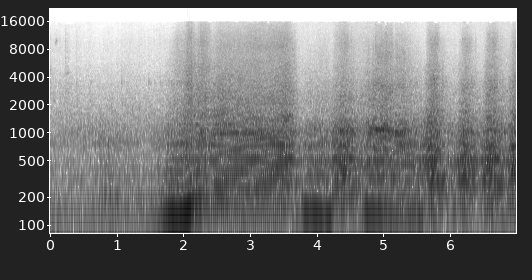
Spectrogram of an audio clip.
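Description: Chrysler 300's engine accelerating under throttle, heard from inside the cabin: its note rises sharply about two seconds in, then holds a steady, loud pull.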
